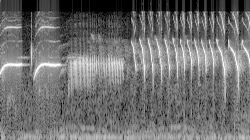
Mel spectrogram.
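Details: Belgian canary singing naturally for daily song training: two clear rising whistles, a rough buzzy held note, then a quick series of about fifteen repeated downward-slurred notes, roughly four per second.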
